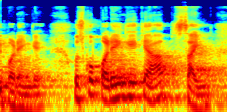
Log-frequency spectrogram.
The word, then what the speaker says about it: sine: तो जैसे हमारे पास है पहला साइन, तो ध्यान में रखो कि साइन की पूरी स्पेलिंग है हमारे पास SINE, इसलिए इसका प्रोनाउंसिएशन होता है साइन, लेकिन लिखते समय बच्चों हम 3 लेटर का इस्तेमाल करेंगे, SIN, साइन। ठीक है, लेकिन इसलिए क्योंकि 3 लेटर है तो आप इसे सीन ऐसा नहीं पढ़ेंगे, उसको पढ़ेंगे क्या आप, साइन।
